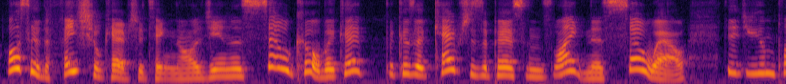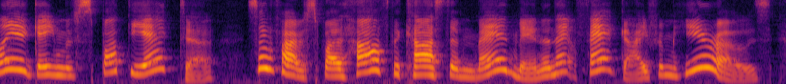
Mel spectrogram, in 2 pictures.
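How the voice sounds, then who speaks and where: Woman acting as young female gamer, high voice, very animated, sardonic, opinionated, comic dub banter. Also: fairly quick, hardly any pauses. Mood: mock enthusiasm.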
